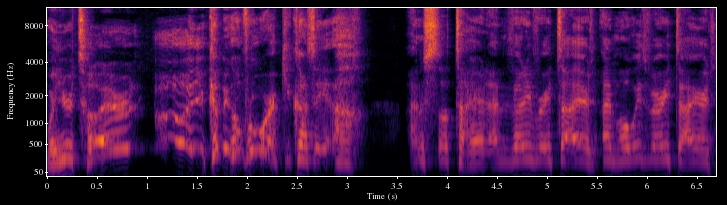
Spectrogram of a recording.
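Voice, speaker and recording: Speaking at a fairly quick pace, a man has an extremely high pitch with ordinary pitch variation. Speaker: English teacher. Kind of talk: tutorial. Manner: fast; animated.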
